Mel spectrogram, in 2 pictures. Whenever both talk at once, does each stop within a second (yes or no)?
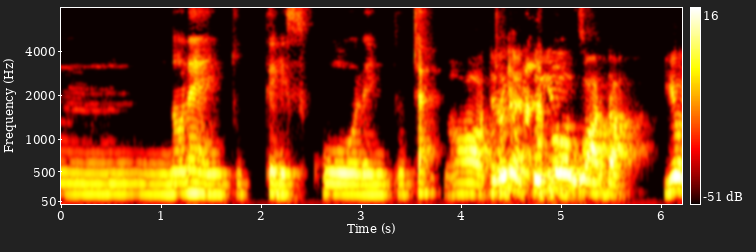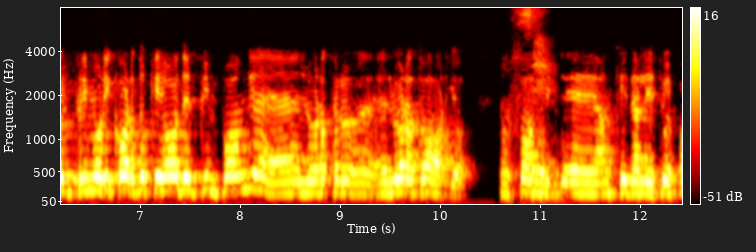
no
